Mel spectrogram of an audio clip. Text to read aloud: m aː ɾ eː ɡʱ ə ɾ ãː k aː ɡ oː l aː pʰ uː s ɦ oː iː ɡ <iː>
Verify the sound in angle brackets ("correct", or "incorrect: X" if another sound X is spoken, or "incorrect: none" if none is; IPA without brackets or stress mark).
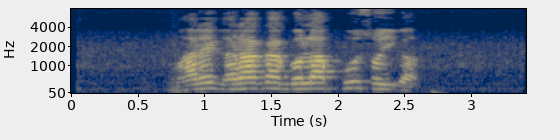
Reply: incorrect: aː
